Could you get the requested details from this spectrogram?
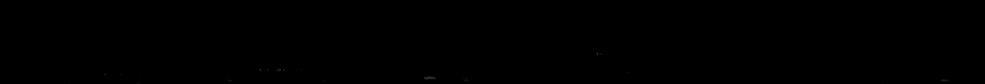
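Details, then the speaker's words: Pet dog snoring in the background while asleep. "you hear my dog she's snoring"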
